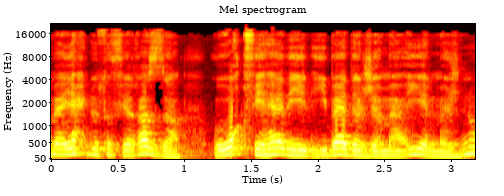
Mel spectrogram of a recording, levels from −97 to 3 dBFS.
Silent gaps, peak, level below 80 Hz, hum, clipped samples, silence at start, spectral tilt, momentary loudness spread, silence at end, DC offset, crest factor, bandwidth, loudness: none; 0 dBFS; -50 dBFS; none; under 0.1%; 0 s; -6 dB/octave; 5 LU; 0 s; under 0.1%; 12 dB; 18 kHz; -13 LUFS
